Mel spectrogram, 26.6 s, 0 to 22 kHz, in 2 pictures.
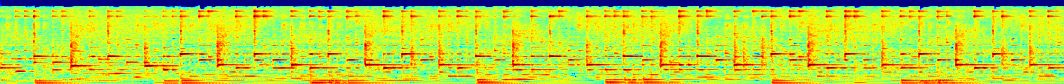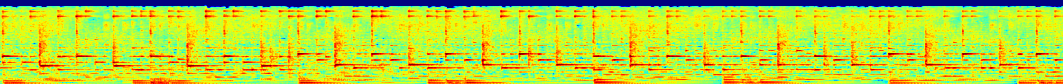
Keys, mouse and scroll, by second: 0.5 ctrl+r, 1.3 click, 3.5 ctrl+r, 4.1 click, 6.0 ctrl+r, 6.4 click, 7.8 ctrl+r, 8.6 click, 10.8-12.6 scroll up 2, 12.9 click, 13.5-14.0 scroll up 1, 14.5 ctrl+r, 17.1 click, 19.3 click, 19.9 ctrl+r, 20.4 click, 22.9 ctrl+r, 23.5 click, 26.1 click.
